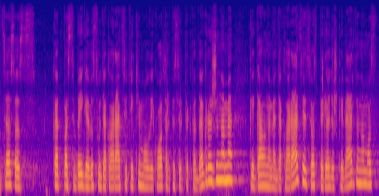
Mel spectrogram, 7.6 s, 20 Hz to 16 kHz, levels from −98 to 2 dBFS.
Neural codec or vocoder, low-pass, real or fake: none; 14.4 kHz; real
